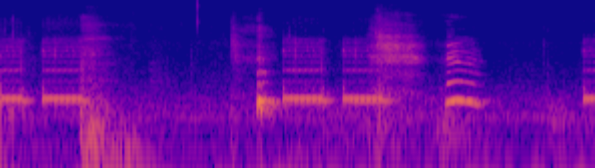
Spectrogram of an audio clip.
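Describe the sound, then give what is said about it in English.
A telephone call is dialed and rings, heard as several short, steady electronic beeps in an uneven rhythm. Brief noisy bursts break in between some of the beeps. “If she doesn't answer, it's not my fault. Are you sure you're not dialing Debonese's number?”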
